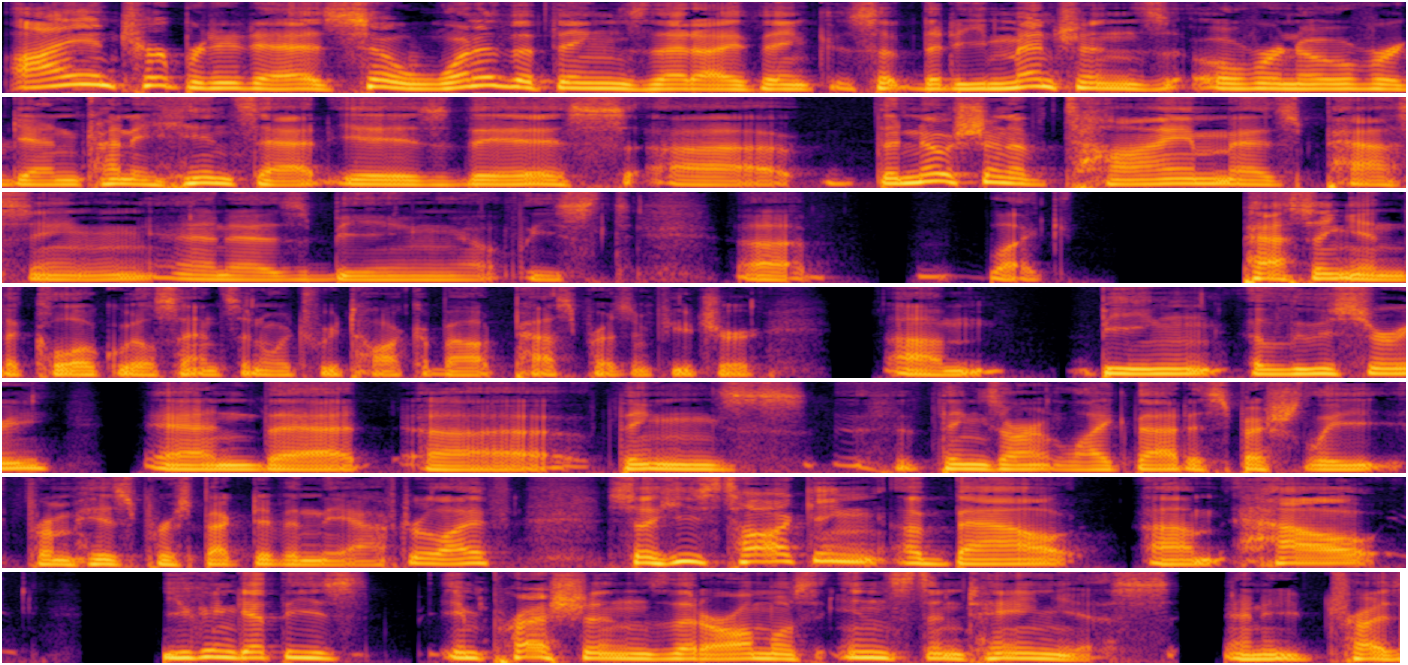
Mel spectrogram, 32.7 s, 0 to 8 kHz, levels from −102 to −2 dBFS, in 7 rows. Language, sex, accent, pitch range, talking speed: English, male, American, 135-170 Hz, 170 wpm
